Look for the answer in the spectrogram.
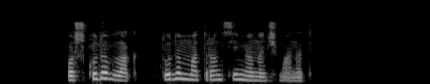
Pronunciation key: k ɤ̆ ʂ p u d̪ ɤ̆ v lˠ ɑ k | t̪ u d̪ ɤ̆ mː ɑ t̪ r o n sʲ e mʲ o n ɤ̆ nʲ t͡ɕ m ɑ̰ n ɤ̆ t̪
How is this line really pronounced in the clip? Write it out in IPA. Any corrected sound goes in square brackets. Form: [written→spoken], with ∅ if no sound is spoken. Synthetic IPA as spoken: [k→p] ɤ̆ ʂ [p→k] u d̪ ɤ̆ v lˠ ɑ k | t̪ u d̪ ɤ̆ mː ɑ t̪ r o n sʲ e mʲ o n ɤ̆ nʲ t͡ɕ m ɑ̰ n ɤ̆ t̪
